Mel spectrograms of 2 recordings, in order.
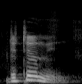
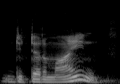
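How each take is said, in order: First: The last syllable sounds like 'min'. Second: The last syllable sounds like 'mine'. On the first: The speaker calls it right. "इसको जो हम लोग पढ़ेंगे डिटरमिन" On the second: The speaker calls it wrong. "ये गलत है"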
